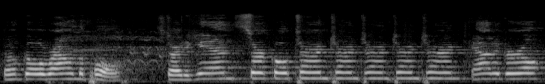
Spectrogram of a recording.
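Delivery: loud, carrying riding instructions; calling across arena. Real, not acted. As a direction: project commands across the arena.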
